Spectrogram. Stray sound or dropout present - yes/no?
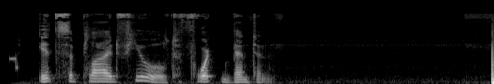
no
